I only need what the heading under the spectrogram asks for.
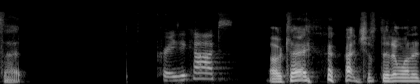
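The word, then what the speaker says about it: Crazy Coqs: The crazy, how do I pronounce that? Crazy Cox.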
